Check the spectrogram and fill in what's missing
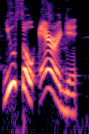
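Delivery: ordinary talk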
